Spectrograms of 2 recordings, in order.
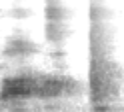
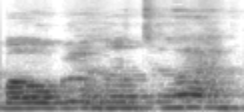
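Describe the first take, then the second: First: The silent letters are dropped. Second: Every written letter is sounded out. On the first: The speaker calls it right. "this is just bought" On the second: The speaker calls it wrong. "it's not bogut"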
